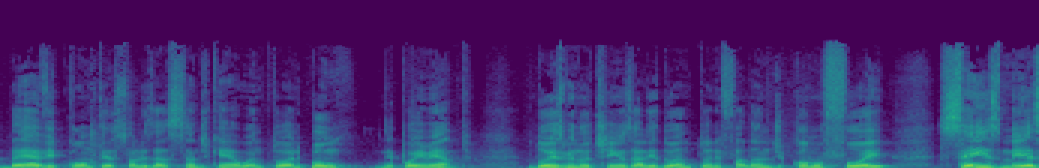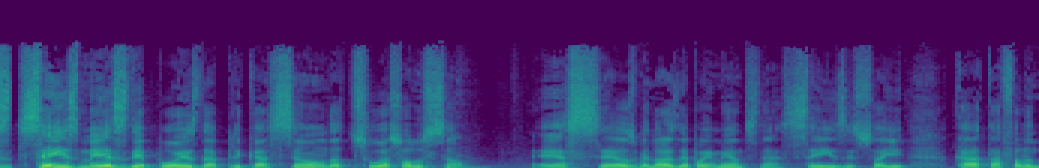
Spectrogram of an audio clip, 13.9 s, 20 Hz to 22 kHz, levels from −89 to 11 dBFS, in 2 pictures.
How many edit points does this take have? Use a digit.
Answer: 3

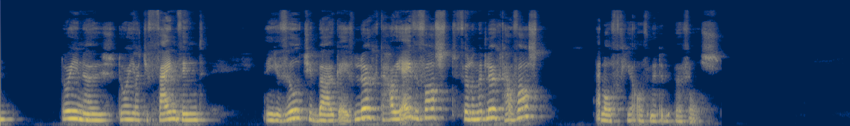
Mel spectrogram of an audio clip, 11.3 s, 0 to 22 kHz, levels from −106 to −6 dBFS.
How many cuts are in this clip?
4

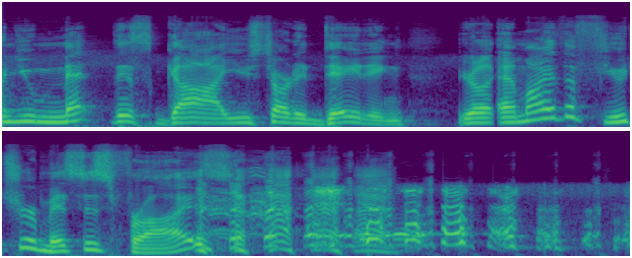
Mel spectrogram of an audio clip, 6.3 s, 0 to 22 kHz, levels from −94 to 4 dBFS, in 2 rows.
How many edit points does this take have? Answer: 1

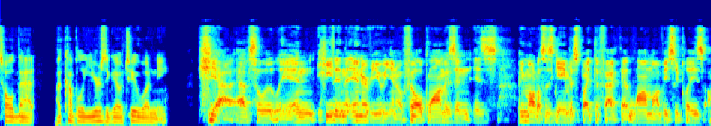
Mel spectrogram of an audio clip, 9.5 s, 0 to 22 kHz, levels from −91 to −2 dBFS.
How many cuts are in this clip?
3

